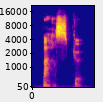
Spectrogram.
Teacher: In spoken French, you're more likely to hear parce que. So you just remove or skip the E sound in the middle of parce que and it becomes parce que.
